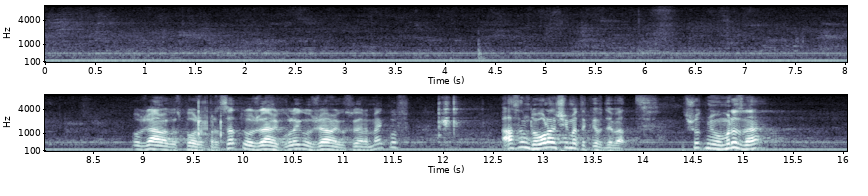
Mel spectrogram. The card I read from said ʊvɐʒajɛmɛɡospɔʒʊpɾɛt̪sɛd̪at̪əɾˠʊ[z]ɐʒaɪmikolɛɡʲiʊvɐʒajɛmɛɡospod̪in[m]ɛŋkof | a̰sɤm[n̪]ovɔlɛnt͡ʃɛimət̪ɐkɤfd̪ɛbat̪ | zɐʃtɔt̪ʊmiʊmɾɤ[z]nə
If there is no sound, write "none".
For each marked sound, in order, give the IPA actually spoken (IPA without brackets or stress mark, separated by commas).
v, m, d̪, z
